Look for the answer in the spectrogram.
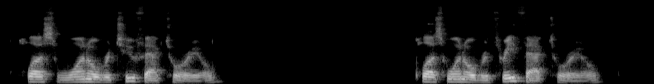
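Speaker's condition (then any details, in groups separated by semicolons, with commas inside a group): No condition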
